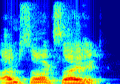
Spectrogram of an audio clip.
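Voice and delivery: mock-deadpan, flat put-on delivery. Echoing the other speaker's words back, in a mock-deadpan delivery. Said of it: "that sounded like me with deadpan voice".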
